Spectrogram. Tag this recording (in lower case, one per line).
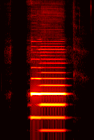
musical instrument
woodwind instrument
music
